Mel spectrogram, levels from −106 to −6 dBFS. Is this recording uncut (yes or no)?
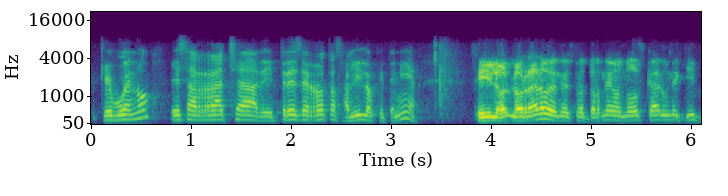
yes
